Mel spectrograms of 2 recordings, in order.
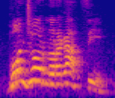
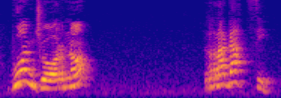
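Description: First: It is said at a natural conversational pace. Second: It is said slowly and sounds stiff. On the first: "si arriva a una pronuncia naturale" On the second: "Si inizia lentamente e suona tantissimo impostato"

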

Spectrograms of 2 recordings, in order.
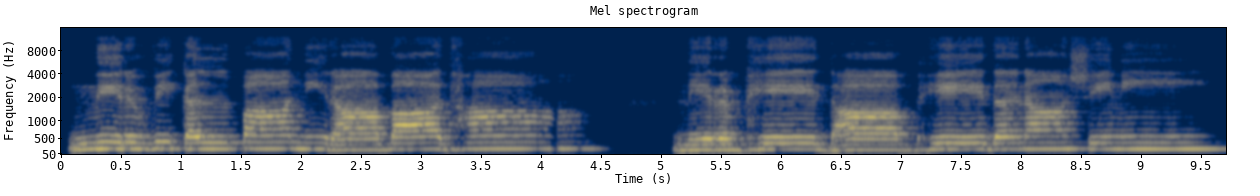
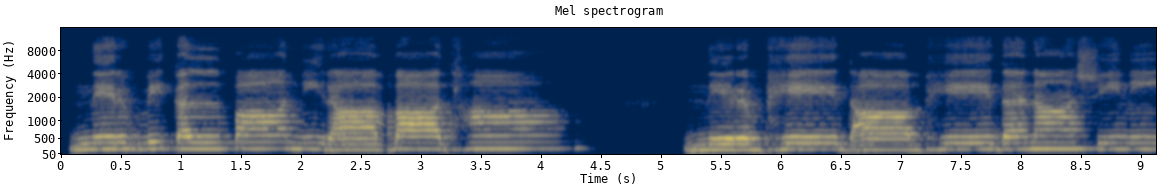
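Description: Both takes have the same delivery.

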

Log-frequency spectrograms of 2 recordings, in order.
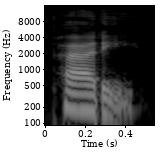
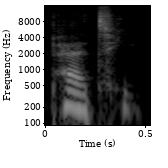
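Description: First: The middle T sounds like a soft D. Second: The middle T is a crisp, clear T. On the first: "Двойная T в американском английском превращается во flap T" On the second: "В британском произносится true T"

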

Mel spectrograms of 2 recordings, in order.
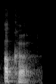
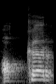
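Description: First: The first vowel is a weak schwa sound. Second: The first vowel is a full o sound. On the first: The speaker calls it right. "ಓಗೆ ನೋಡಿ ಅ sound, short ಅ" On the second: The speaker calls it wrong. "ಇದು ಅಕ್ಕರ್ ಅಲ್ಲ"

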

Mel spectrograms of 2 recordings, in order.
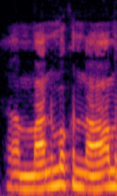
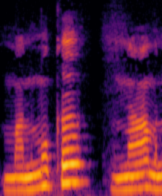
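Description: First: The two words run together without a break. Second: There is a brief break after the first word. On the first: The speaker calls it wrong. "ਮਨਮੁਖ ਨਾਮ ਨਹੀਂ ਕਹਿ ਦੇਣਾ" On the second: The speaker calls it right. "ਮਨਮੁਖ ਪਦ ਤੇ ਯਮਕ ਲਾ ਕੇ ਬੋਲਣਾ ਹੈ"

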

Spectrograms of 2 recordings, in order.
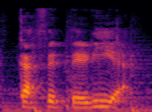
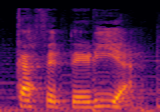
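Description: First: The stress falls on the 'i' syllable. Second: The stress falls on the 'i' syllable.

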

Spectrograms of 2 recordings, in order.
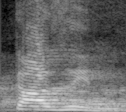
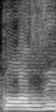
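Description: First: The first vowel sounds open, like 'a'. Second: The first vowel sounds rounded, like 'o'. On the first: The speaker calls it right. "এটা কাজিন" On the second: The speaker calls it wrong. "কজিন না"

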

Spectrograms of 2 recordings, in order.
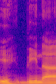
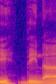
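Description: Both takes have the same delivery.

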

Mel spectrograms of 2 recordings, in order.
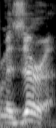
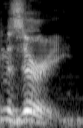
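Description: First: It is said the way local residents say it. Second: It is said the ordinary, non-local way.

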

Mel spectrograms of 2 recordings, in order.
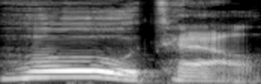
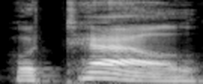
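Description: First: The stress falls on the first syllable. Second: The stress falls on the second syllable. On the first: The speaker calls it wrong. "میگن هوتل به جای اینکه بگن هتل" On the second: The speaker calls it right. "استرس و فشار باید روی تی باشه"

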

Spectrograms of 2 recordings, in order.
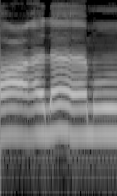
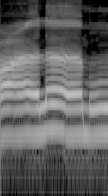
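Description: No difference in how they are said.

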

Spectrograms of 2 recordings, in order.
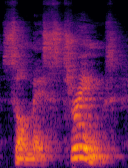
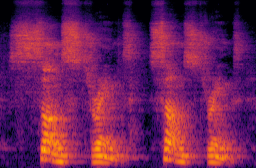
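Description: First: An extra e vowel comes before strings. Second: The two words are linked with no vowel between. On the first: The speaker calls it wrong. "vas a colocar esa E fantasma y dirás some strings" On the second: The speaker calls it right. "simplemente une las dos palabras"

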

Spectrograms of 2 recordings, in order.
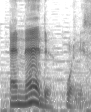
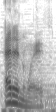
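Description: First: The name begins with the sounds 'Ened'. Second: The name begins with the sounds 'Eden'. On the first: The speaker calls it right. "is the actual proper pronunciation" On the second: The speaker calls it wrong. "I've been saying it wrong this entire time. I've been saying Edenwaith"

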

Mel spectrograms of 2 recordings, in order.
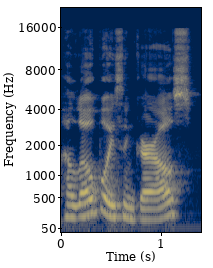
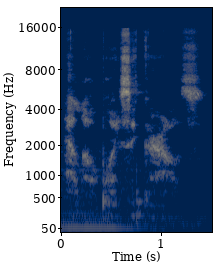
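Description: First: It is said in a normal speaking voice. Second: It is said in a whisper.

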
